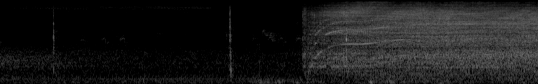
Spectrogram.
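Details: Pressure washer powered from an old Honda generator, switched on after resetting: quiet, then a sudden steady high hiss and motor whine that holds evenly; starts and runs smoothly with no faltering.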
